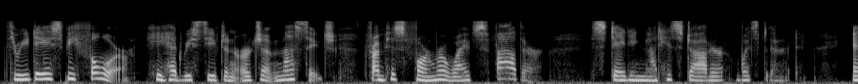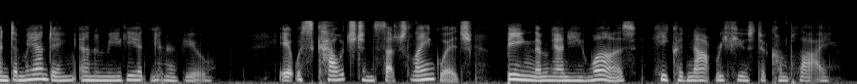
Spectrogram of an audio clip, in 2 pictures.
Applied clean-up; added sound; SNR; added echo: neural diffusion model UNIVERSE++.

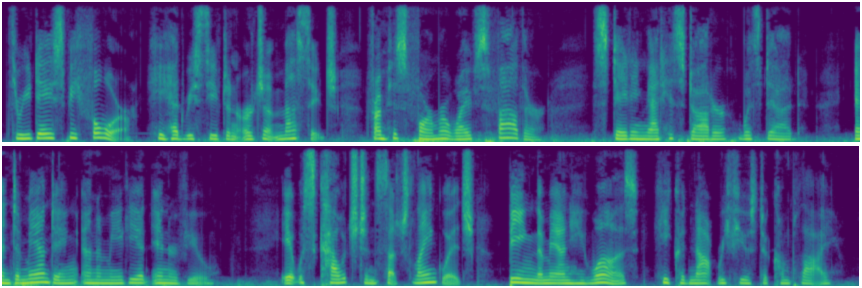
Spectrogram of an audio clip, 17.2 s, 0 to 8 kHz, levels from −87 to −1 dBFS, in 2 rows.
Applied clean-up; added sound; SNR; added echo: none; Thunder; 16 dB; none.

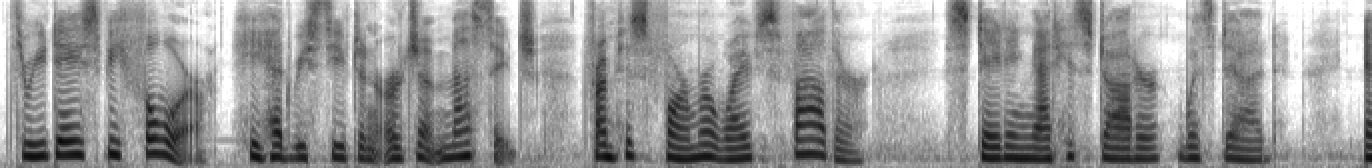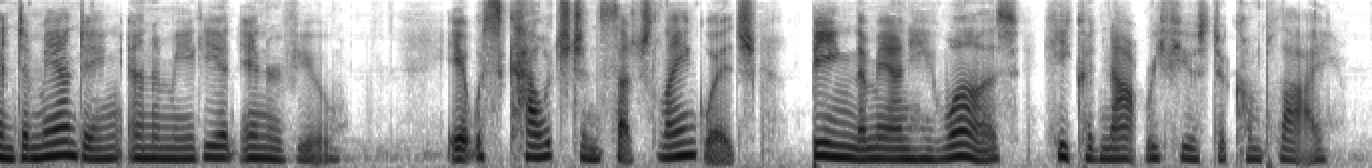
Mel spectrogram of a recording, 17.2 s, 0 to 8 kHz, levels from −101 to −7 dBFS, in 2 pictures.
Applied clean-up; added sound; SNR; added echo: neural separator model SepFormer DNS4.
